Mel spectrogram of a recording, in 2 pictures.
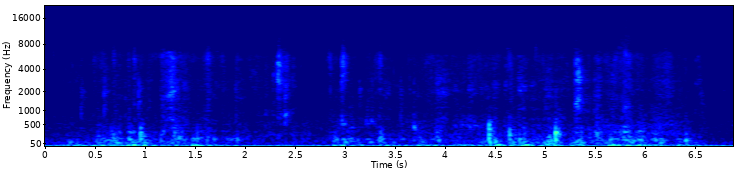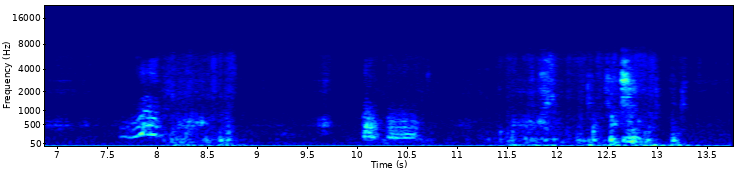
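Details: Two pet Whippets, Roxy aged three years and seven-week-old Lilah, playing rough together: broken grumbly growls and panting bursts, with rustling and scuffling between them and a brief sharp squeak near the end.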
